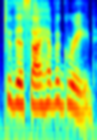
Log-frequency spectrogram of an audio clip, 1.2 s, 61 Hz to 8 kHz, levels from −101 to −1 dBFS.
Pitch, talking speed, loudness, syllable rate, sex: 205 Hz, 245 wpm, -17 LUFS, 5.0 syllables/s, female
